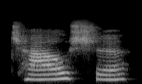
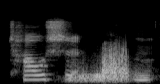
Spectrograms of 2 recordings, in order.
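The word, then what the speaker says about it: 超市: I know these two characters are pretty hard because it has you have to roll your tongue. 超市.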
